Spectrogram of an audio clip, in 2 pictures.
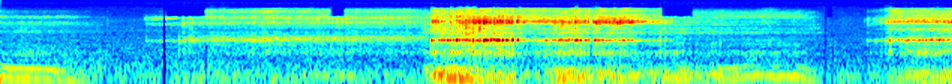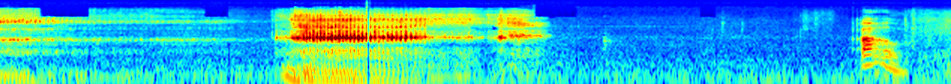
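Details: Snoring in a scene from the film The Intern by a sleeper called a classic noisy sleeper: several loud, rough snoring breaths with quieter pauses and room noise.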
